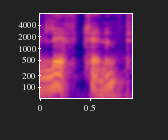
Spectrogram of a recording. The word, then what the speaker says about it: lieutenant: a sub-lieutenant, and then when I say lieutenant, it's actually lieutenant.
